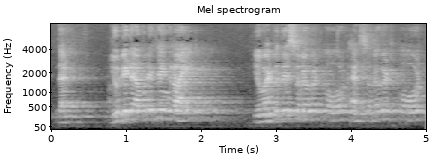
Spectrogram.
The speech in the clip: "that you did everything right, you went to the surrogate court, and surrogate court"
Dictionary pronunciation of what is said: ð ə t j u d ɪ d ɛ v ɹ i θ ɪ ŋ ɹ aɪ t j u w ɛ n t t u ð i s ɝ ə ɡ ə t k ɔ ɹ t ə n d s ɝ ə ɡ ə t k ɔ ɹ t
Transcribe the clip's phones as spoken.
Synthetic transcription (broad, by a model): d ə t j u d ɪ d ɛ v ɹ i t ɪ ŋ ɹ aɪ t j u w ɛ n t t u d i s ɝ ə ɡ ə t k ɔ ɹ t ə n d s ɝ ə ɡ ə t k ɔ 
